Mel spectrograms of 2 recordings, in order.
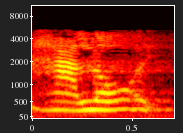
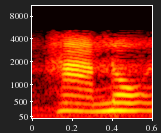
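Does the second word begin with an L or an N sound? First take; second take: L; N. First: The second word begins with an L sound. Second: The second word begins with an N sound. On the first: The speaker calls it wrong. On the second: The speaker calls it right.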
